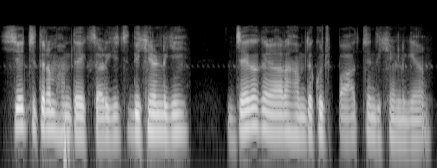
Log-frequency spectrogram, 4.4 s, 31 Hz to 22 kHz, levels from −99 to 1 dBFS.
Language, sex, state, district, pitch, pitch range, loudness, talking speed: Hindi, male, Uttarakhand, Uttarkashi, 125 Hz, 115-130 Hz, -20 LUFS, 275 wpm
